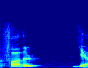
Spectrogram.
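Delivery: ordinary talk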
